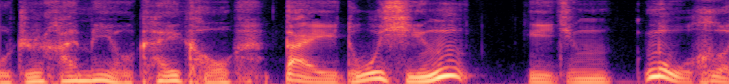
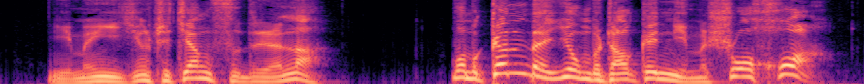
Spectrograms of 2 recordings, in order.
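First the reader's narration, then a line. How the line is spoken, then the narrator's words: Sharp young girl. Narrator (Chinese): 方才在湖边寻歌的少女厉声说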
